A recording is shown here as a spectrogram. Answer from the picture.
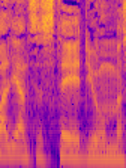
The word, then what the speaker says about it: Allianz Stadium: Si pronuncia Juventus o Allianz Stadium, stadium con la A proprio come la Juventus, mica inglese.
